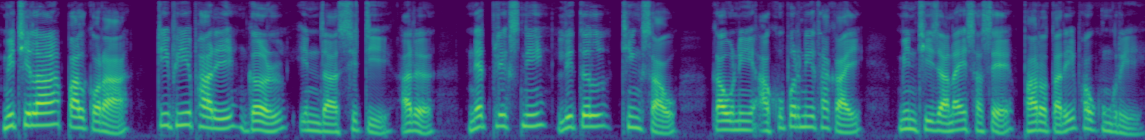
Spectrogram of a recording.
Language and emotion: Bodo, neutral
